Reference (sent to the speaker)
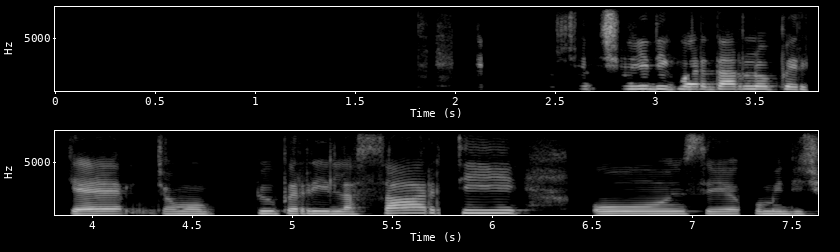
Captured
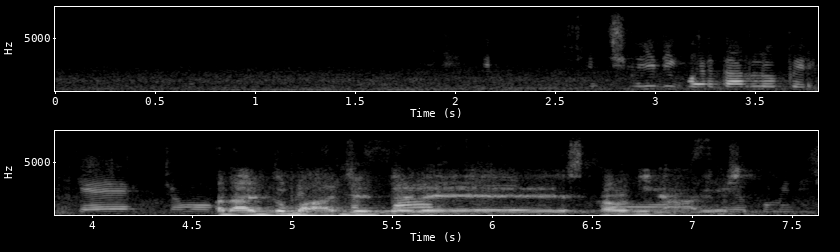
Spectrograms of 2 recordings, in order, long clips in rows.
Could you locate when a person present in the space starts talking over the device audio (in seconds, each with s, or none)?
4.6 s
